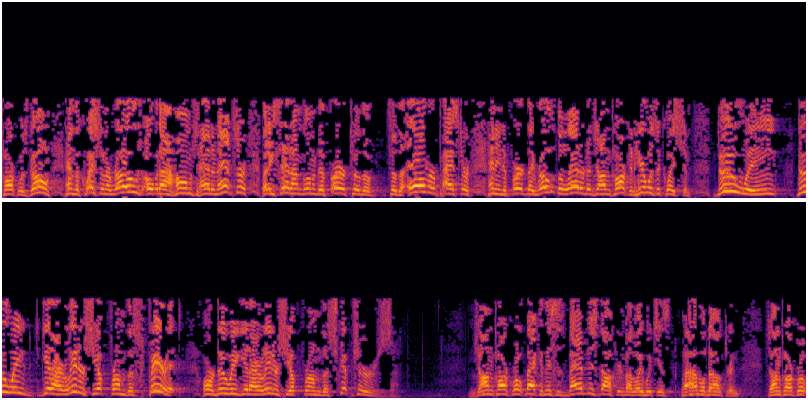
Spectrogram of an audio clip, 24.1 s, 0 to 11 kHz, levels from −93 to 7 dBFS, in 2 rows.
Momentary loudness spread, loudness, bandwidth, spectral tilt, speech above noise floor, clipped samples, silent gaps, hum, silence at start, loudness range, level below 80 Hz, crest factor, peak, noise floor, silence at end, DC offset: 12 LU; -16 LUFS; 5.8 kHz; -7.5 dB/octave; 47 dB; under 0.1%; none; none; 0 s; 6 LU; -62 dBFS; 14 dB; -2 dBFS; -63 dBFS; 0 s; under 0.1%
